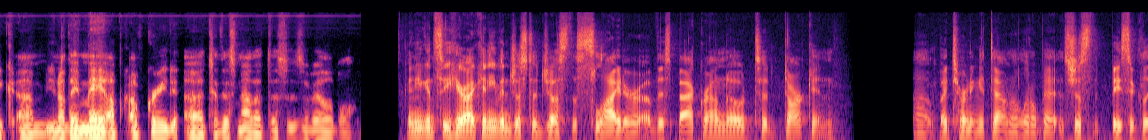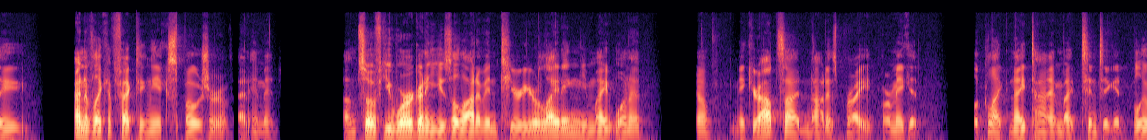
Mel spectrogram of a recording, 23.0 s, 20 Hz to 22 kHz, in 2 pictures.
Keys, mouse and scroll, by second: 0.5 click, 18.4 click.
